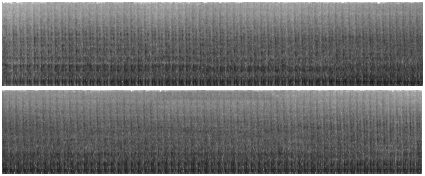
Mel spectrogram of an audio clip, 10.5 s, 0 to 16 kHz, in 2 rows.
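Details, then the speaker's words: Ford flathead V8 old farm irrigation pump engine, year unknown, first start after sitting, good oil pressure: steady low idle with an even metallic clank roughly three times a second; something loose clanging in the pump, cause unconfirmed. "it's got good oil pressure too but something's clanging in this pump that's loose"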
